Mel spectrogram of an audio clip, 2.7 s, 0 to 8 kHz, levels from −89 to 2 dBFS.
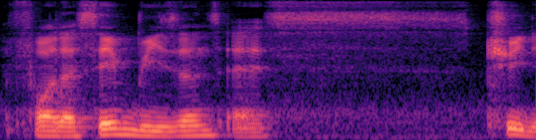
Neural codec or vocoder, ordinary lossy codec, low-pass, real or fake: none; none; none; real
